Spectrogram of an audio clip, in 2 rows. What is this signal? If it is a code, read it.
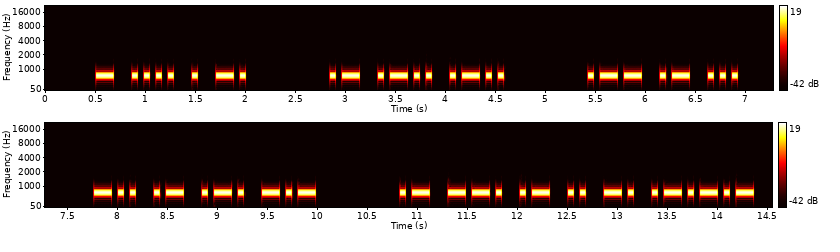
Morse code, heard as a keyed tone, about 20 wpm, 700 Hz. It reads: THEN ALL WAS DARK AGAIN.
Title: 2x Word-Spacing - Sentences from Top 500 Words - 20wpm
